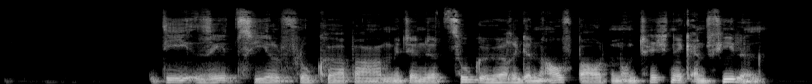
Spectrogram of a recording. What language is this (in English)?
German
